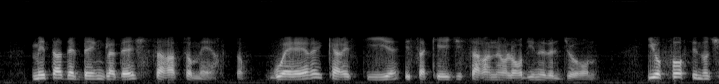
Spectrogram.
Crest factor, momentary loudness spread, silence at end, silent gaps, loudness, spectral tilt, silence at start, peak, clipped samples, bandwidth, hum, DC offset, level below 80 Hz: 18 dB; 10 LU; 0 s; none; -24 LUFS; -7.5 dB/octave; 0.35 s; -6 dBFS; under 0.1%; 3.8 kHz; none; under 0.1%; -68 dBFS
